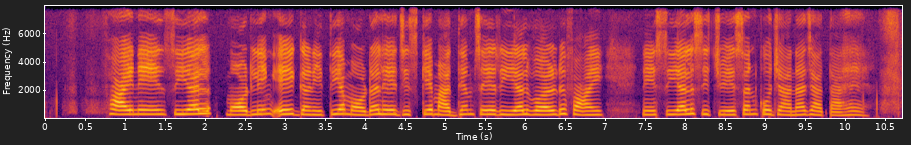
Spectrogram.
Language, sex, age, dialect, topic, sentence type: Hindi, male, 25-30, Hindustani Malvi Khadi Boli, banking, statement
